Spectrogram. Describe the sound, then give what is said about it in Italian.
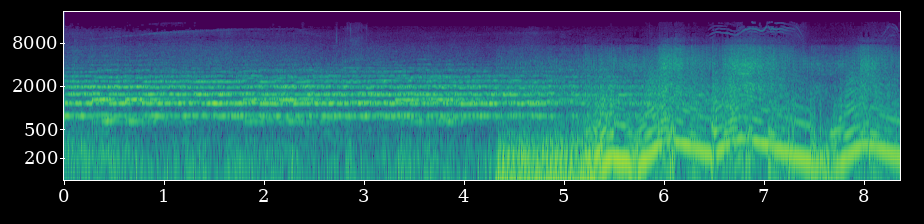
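A loud siren, presented at about 100 decibels, wails in repeated rising and falling sweeps through the second half, following a steady, droning multi-tone hum. No voices are heard. “Sirena 100 decibel.”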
